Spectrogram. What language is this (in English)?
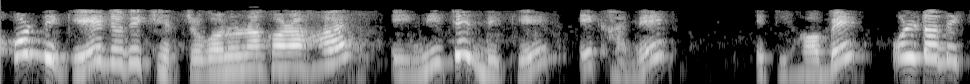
Bangla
